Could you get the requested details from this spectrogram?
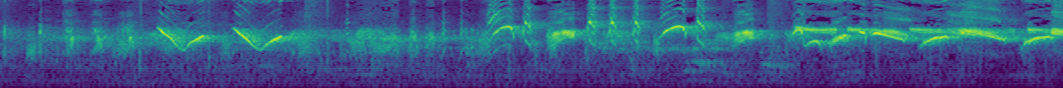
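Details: Chinese hwamei, caged, from a Vietnamese seller, singing 'ngũ trường' with its tail fanned. Swooping V-shaped whistles repeat about twice a second, then the bird moves into looping, rising notes and a dense, loud, rolling warble.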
